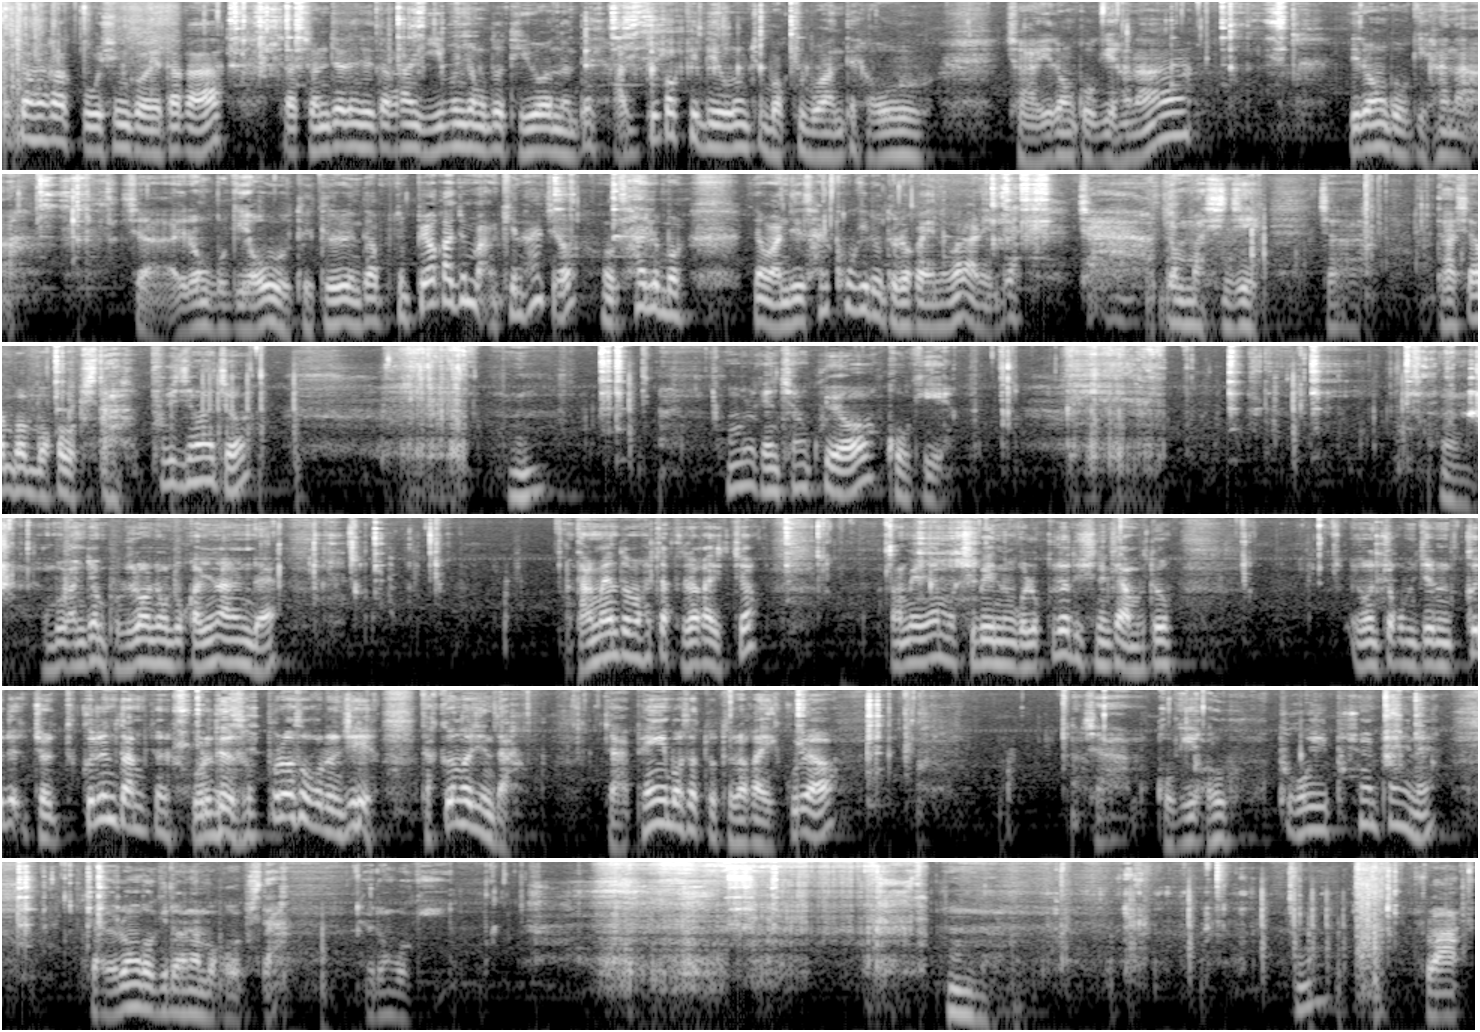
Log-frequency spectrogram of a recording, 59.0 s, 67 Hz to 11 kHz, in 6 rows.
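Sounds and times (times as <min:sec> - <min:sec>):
utensils clinking on glass bowl: 0:01.4 - 0:03.2, 0:03.9 - 0:05.4
person humming mm: 0:55.1 - 0:56.1.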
